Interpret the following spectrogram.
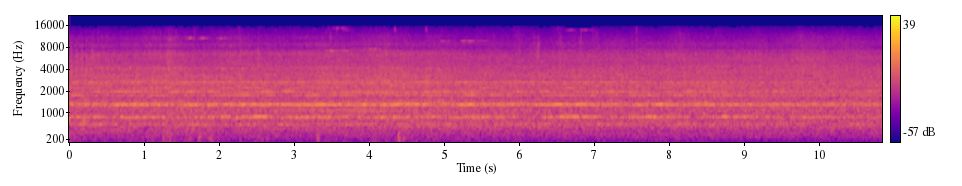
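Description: Caterpillar 323D tracked excavator running as it works, its diesel engine and hydraulics giving a steady whine of several pitches that does not change, with a few faint knocks.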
